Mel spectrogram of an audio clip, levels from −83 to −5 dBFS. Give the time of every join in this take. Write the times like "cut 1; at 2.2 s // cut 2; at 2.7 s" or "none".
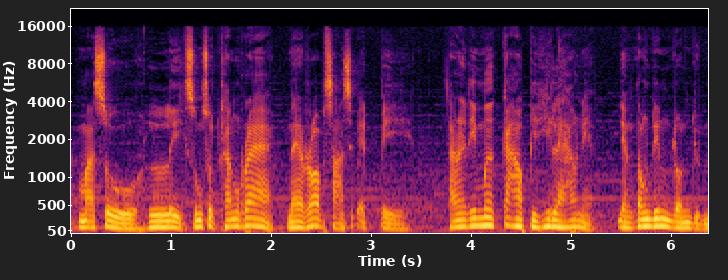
cut 1; at 3.4 s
